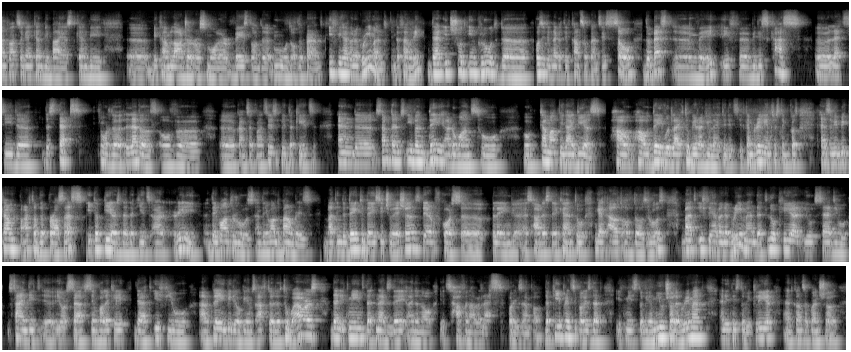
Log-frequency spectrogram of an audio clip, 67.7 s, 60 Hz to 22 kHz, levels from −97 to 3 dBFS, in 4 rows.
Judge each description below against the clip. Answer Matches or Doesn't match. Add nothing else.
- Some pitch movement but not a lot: Matches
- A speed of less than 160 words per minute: Doesn't match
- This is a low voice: Matches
